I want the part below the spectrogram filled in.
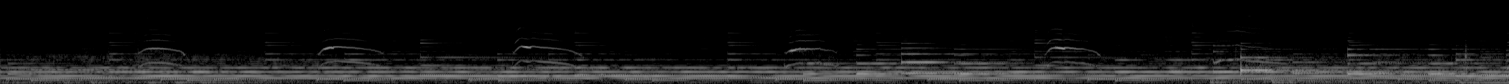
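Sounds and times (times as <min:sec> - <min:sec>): soft instrumental music: 0:00.0 - 0:15.0
kitten meowing: 0:01.3 - 0:02.0, 0:03.2 - 0:03.9, 0:05.0 - 0:05.9, 0:07.8 - 0:08.4, 0:10.4 - 0:11.1, 0:12.2 - 0:13.0.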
